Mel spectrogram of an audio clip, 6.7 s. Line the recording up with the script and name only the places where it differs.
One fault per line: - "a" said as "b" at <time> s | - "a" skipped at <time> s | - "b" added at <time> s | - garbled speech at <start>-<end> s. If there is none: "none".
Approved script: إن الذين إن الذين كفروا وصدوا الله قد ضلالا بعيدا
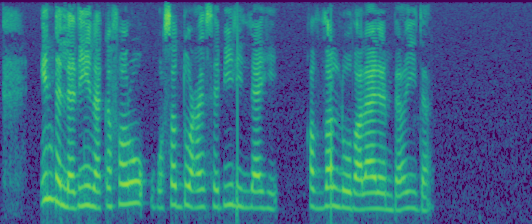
- "إن الذين كفروا وصدوا" said as "كفروا وصدوا عن سبيل" at 1.3 s
- "ضلوا" added at 4.0 s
